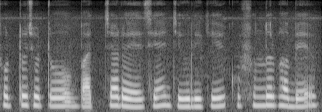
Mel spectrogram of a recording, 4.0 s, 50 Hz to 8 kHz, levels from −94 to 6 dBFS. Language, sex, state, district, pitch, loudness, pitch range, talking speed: Bengali, female, Tripura, West Tripura, 220 Hz, -15 LUFS, 205-235 Hz, 105 wpm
